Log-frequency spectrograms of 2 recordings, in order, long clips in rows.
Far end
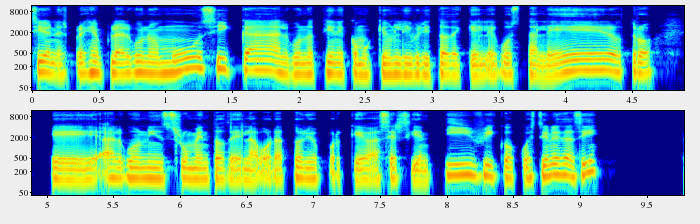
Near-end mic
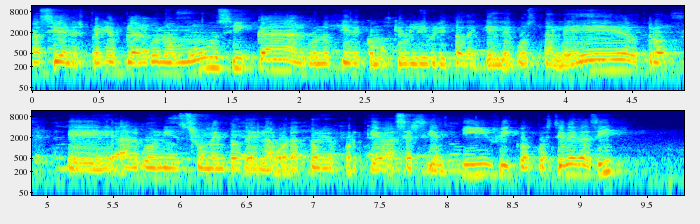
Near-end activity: present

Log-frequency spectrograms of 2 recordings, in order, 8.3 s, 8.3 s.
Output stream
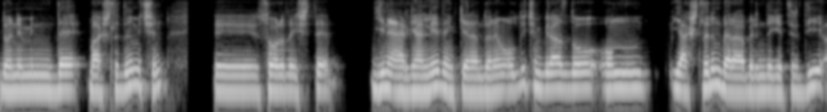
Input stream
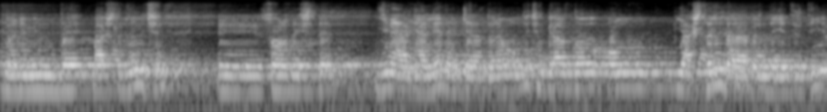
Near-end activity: none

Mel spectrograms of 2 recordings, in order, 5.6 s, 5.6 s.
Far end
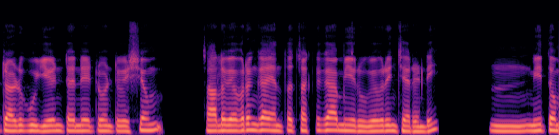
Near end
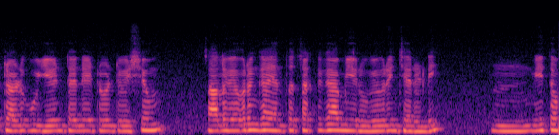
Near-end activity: none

